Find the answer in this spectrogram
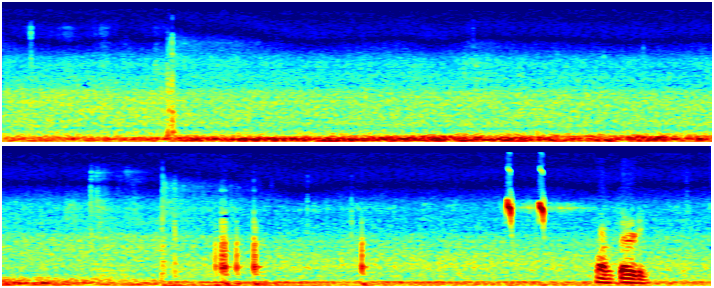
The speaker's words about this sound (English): In response to wild birds coming around the parking lot area.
